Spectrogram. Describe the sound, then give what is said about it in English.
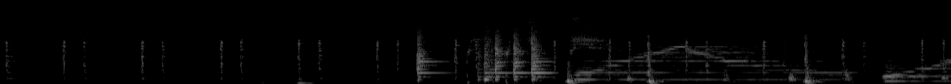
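A clock ticks steadily on its own for a few seconds, crisp and clear, before louder sustained tones swell in and partly cover the continuing ticks. “A lot of clock second going on.”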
